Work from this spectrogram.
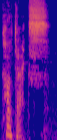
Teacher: Very often we drop the T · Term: elision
